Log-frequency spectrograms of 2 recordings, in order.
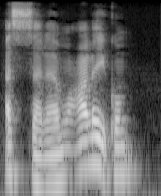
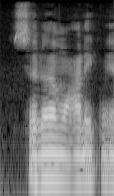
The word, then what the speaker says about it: Assalamu alaikum: Parmi ces conditions, on prononce l'article défini. Assalam, assalamu alaikum. Ainsi, il ne suffit pas de dire salam alaikum. Il y a des gens, ils sont très pressés, ils disent salam alaikum.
